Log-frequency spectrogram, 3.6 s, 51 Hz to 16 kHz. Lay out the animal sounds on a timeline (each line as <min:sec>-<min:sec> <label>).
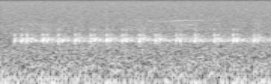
0:00.0-0:03.6 Yellow-bellied Sapsucker (Sphyrapicus varius)
0:01.9-0:02.7 Eastern Wood-Pewee (Contopus virens)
